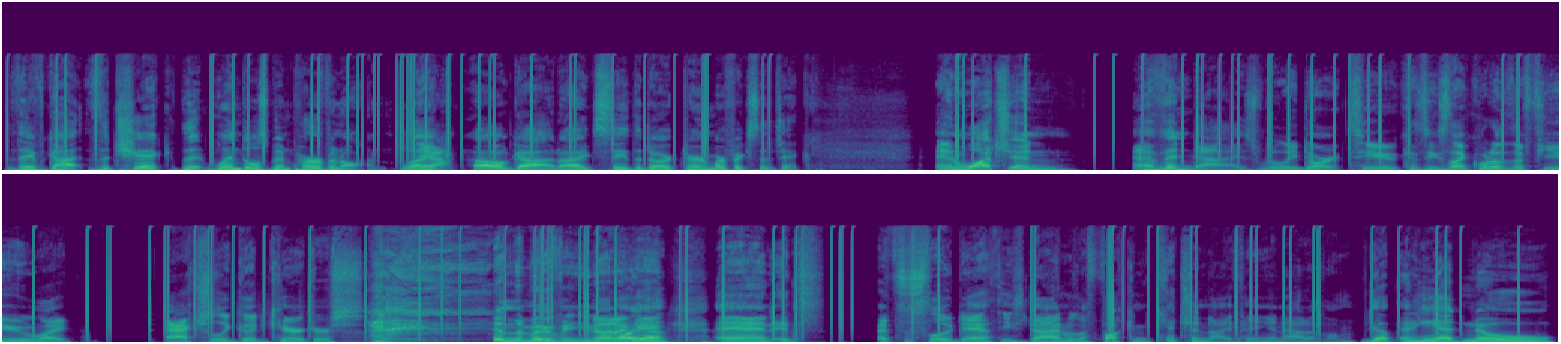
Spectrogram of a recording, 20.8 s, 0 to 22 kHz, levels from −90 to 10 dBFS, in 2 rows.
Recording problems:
crackle, like an old record; loud; 8 dB below the speech

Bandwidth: 15 kHz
